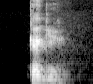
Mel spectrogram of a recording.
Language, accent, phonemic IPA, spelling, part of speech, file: French, France, /ka.ɡe/, caguer, verb, LL-Q150 (fra)-caguer.wav
- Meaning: to defecate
